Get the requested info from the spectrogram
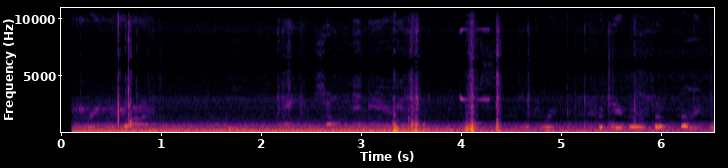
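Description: Steady low hum that cuts off a little past halfway, with a few sharp clicks, then a voice starts near the end.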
